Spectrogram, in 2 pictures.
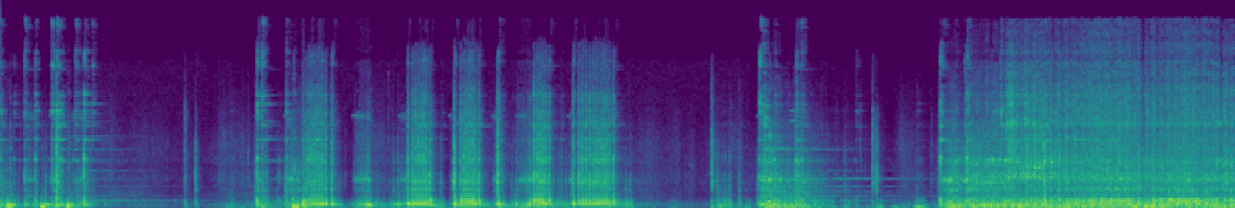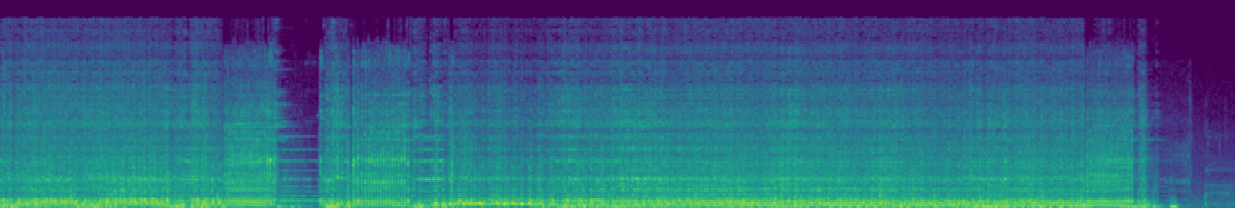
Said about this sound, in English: I put a new pilot drill on the hole saw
